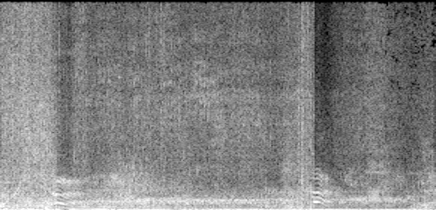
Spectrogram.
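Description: Electricity crackles and snaps.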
